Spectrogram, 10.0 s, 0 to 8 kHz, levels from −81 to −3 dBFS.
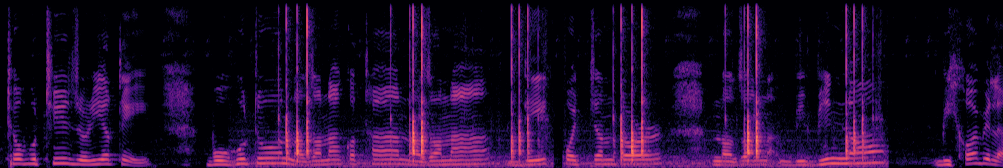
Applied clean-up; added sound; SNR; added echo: none; Tap; -4 dB; none.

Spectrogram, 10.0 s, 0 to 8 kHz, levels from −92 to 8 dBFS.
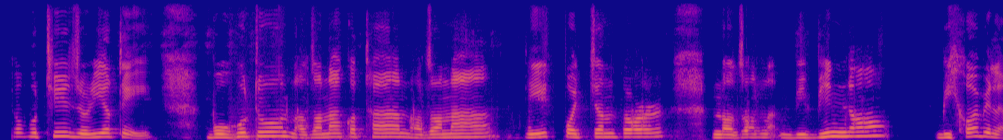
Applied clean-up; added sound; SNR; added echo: neural mask model DeepFilterNet 3.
